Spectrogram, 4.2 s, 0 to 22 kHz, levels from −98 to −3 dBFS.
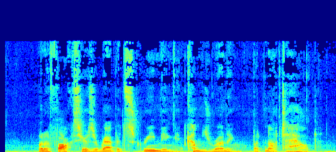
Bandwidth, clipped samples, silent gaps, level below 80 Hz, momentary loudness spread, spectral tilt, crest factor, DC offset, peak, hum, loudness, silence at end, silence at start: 16.5 kHz; under 0.1%; none; -46 dBFS; 12 LU; -5.5 dB/octave; 22 dB; under 0.1%; -8 dBFS; none; -29 LUFS; 0 s; 0.05 s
